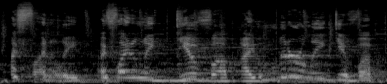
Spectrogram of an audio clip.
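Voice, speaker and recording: Coding streamer thru a voice changer, pitched way down deep, gravelly, chatty and wry. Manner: chatty, wry and self-deprecating. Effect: deep pitch-shifting voice changer. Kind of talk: casual live-stream chat. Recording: roomy sound with music behind. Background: background music.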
